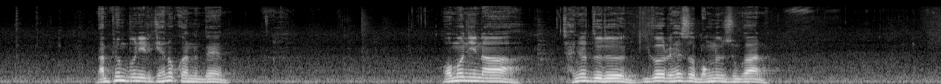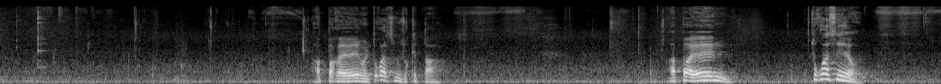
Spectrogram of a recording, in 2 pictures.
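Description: A middle-aged man talks with animation, close by.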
